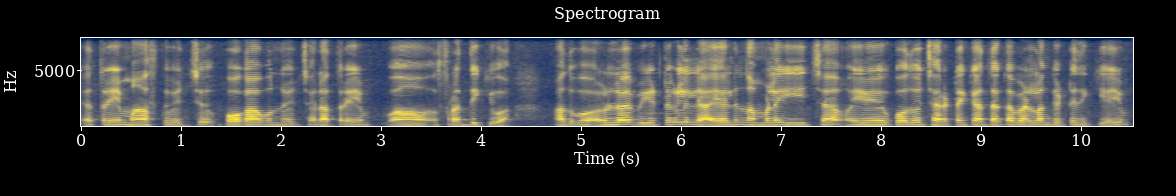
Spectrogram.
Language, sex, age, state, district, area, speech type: Malayalam, female, 45-60, Kerala, Kollam, rural, spontaneous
